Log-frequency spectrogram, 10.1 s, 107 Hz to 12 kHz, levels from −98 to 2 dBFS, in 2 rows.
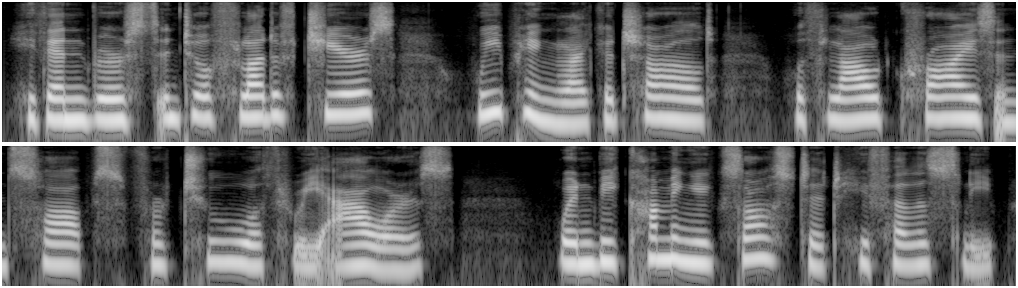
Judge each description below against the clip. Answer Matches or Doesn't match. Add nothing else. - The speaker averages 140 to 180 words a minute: Matches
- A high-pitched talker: Matches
